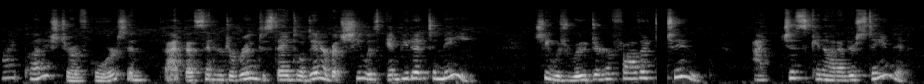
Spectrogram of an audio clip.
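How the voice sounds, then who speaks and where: A woman's voice: on the high side, expressive, fairly quick, dark tone, voice pushed up, close to an everyday voice. A woman voicing a prim, worried mother, read aloud from a storybook. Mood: fretful. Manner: fretful, prim. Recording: roomy echo.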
